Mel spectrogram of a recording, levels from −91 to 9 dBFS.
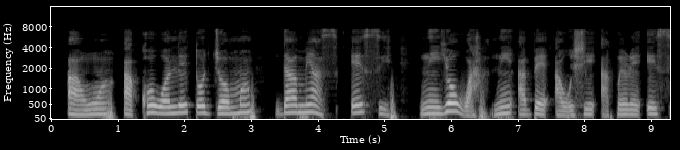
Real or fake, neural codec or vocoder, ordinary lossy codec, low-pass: real; none; AAC, 48 kbps; 7.2 kHz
